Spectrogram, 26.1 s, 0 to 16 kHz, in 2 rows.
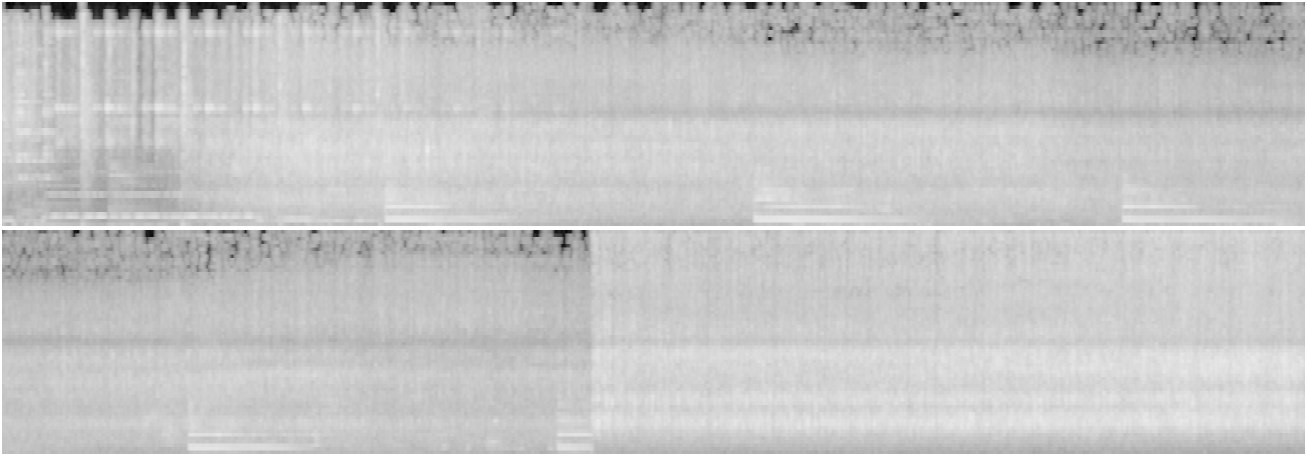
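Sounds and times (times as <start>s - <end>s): large bell tolling: 3.8s - 5.8s, 7.6s - 9.9s, 11.2s - 13.6s, 14.9s - 17.1s.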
